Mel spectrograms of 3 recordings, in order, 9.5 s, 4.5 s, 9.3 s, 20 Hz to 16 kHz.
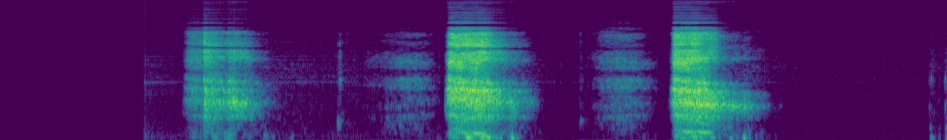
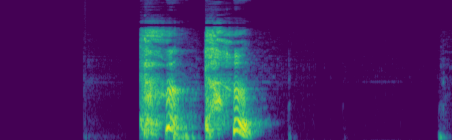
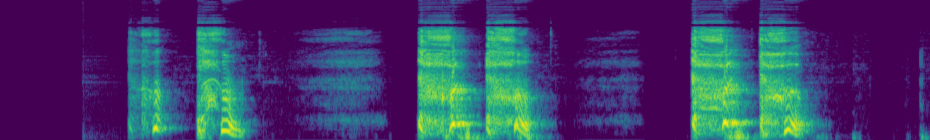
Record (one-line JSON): {"exhalation_length": "9.5 s", "exhalation_amplitude": 13270, "exhalation_signal_mean_std_ratio": 0.31, "cough_length": "4.5 s", "cough_amplitude": 19184, "cough_signal_mean_std_ratio": 0.32, "three_cough_length": "9.3 s", "three_cough_amplitude": 25903, "three_cough_signal_mean_std_ratio": 0.42, "survey_phase": "beta (2021-08-13 to 2022-03-07)", "age": "45-64", "gender": "Female", "wearing_mask": "No", "symptom_cough_any": true, "symptom_runny_or_blocked_nose": true, "symptom_shortness_of_breath": true, "symptom_fatigue": true, "symptom_other": true, "smoker_status": "Never smoked", "respiratory_condition_asthma": false, "respiratory_condition_other": false, "recruitment_source": "Test and Trace", "submission_delay": "2 days", "covid_test_result": "Positive", "covid_test_method": "RT-qPCR", "covid_ct_value": 27.8, "covid_ct_gene": "N gene"}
